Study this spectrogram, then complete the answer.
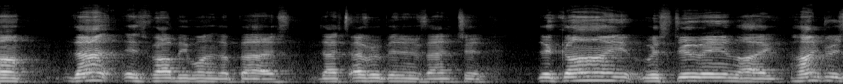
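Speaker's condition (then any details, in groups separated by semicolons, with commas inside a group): Tongue cancer surgery; tongue impaired, cannot pronounce properly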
